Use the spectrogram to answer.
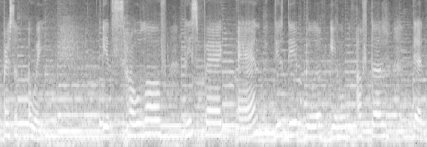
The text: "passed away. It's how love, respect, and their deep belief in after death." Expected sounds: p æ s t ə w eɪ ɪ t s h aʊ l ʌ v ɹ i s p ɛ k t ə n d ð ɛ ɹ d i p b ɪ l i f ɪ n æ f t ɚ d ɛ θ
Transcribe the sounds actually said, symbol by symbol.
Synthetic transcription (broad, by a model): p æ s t ə w eɪ ɪ t s h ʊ l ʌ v ɹ i s p ɛ k t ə n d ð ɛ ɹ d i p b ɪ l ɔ ɪ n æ f t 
